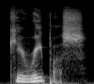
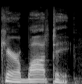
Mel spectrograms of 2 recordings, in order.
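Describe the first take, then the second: First: The name is said unlike its spelling. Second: The name is said just as it is spelled. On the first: The speaker calls it right. "but I think it's like Kiribati" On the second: The speaker calls it wrong. "to me it looks like it ought to be Kiribati"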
